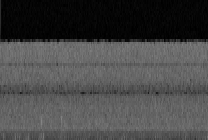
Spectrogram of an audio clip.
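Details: Kitten Malika suckling from her mother Jamila indoors; a soft, steady purr of fine rapid pulses runs through the clip, quiet and low, with faint hiss in the background.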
